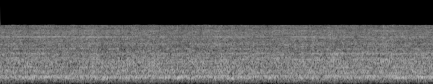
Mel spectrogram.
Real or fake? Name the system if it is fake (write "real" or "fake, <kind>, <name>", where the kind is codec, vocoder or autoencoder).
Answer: real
